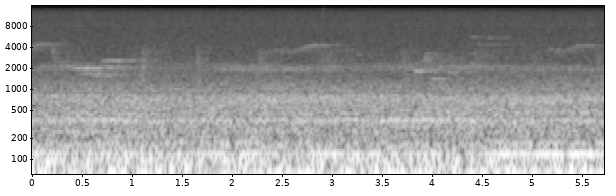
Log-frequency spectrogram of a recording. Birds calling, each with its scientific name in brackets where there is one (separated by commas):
Wood Thrush (Hylocichla mustelina)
